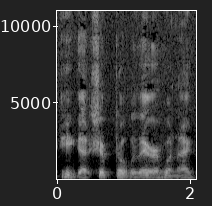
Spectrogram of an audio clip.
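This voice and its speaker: A very old woman of ninety-one reminisces casually in a halting, unhurried way, as someone being interviewed. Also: rumbling low, little pitch movement, vocal fry, breathy edge.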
